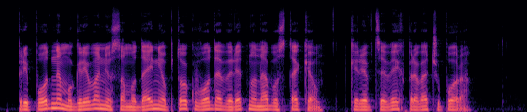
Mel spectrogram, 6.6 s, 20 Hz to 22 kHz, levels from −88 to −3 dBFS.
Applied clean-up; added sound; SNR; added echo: none; none; none; none.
